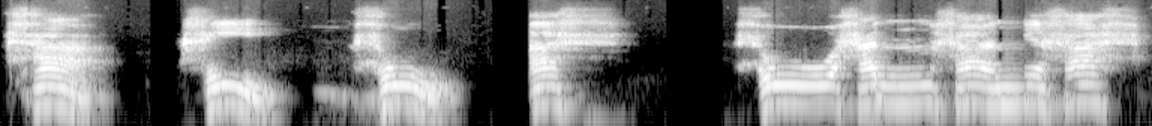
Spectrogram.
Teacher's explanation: punya sifat hamash, ya, samarnya suara, punya sifat rukhawah, mengalirnya suara, yaitu ha. Itu jadi ketika pengucapan ha harus maksimal muncul dari tengah tenggorokan.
